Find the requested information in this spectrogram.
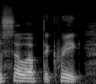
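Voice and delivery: normal talking voice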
